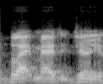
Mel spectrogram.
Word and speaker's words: BLKMJKJR: This is under Black Magic Jr., man, and it's spelled BLKMJKJR.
